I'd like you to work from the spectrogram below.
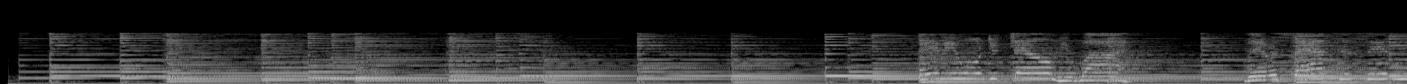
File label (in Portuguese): ROMANTICO SUAVE F; Telemensagens; Românticas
